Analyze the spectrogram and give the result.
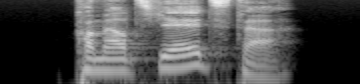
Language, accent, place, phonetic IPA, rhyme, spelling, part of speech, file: German, Germany, Berlin, [kɔmɛʁˈt͡si̯ɛlstɐ], -ɛlstɐ, kommerziellster, adjective, De-kommerziellster.ogg
- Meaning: inflection of kommerziell: 1. strong/mixed nominative masculine singular superlative degree 2. strong genitive/dative feminine singular superlative degree 3. strong genitive plural superlative degree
